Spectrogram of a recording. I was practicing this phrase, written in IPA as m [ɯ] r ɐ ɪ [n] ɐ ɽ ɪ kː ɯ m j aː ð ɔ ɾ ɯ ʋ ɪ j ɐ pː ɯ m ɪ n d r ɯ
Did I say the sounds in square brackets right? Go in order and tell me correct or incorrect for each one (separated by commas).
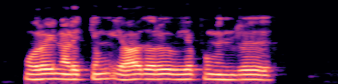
incorrect, correct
